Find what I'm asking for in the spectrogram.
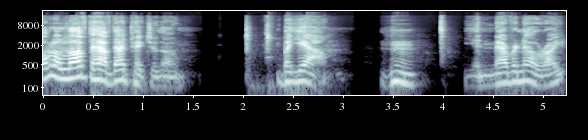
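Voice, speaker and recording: At a moderate pace, a man with a fairly high pitch speaks in a bright, sharp tone, with big swings in loudness and long, frequent pauses. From Louisiana. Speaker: live show co-host, reseller. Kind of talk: casual chat.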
